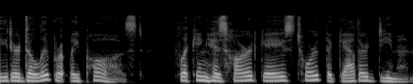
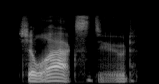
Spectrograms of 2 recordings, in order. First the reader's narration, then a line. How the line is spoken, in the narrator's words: grumbled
